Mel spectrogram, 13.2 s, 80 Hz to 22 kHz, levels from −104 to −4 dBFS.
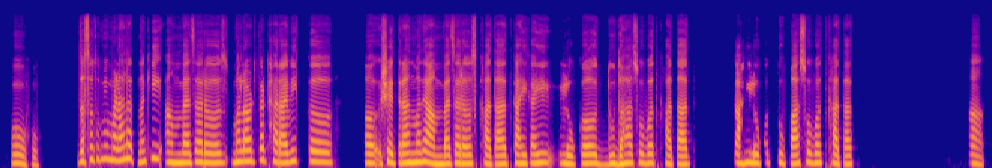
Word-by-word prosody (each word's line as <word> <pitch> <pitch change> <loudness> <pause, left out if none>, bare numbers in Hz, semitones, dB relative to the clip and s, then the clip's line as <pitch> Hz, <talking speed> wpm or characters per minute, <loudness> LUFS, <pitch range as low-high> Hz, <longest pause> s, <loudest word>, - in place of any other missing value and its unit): हो, 205 -2 -1
हो. 165 - -9 0.6
जसं 245 +5 0
तुम्ही 300 +1 -4
म्हणालात 280 -2 0
ना 235 - -1
की 320 -1 -2
आंब्याचा 220 +1 +2
रस, 215 0 0
मला 240 +2 +2
वाटतं 250 +2 0
ठराविक 240 +2 -1
अ, 230 -2 +2 0.5
अ, 210 0 +3
क्षेत्रांमध्ये 220 +1 +3
आंब्याचा 195 0 +3
रस 200 0 +1
खातात, 190 -1 +1
काही-काही 210 +1 +1 0.2
लोकं 200 +2 +2 0.2
दुधासोबत 205 +1 +1
खातात, 185 -1 0 0.6
काही 210 +1 +2
लोकं 210 +1 0
तुपासोबत 210 +1 0
खातात. 190 -3 -1 1.6
हां. 190 -4 -3
215 Hz, 120 wpm, -23 LUFS, 200-230 Hz, 1.6 s, अ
